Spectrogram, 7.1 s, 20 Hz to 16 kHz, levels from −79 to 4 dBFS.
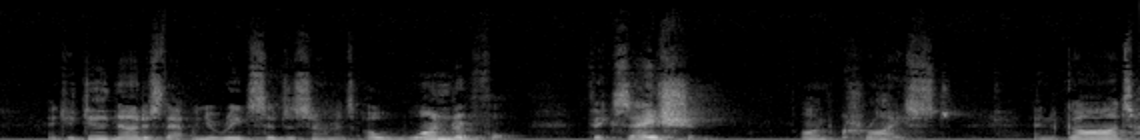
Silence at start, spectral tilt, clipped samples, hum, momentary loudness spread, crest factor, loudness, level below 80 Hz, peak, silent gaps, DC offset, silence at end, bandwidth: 0 s; -4.5 dB/octave; under 0.1%; none; 22 LU; 22 dB; -30 LUFS; -46 dBFS; -8 dBFS; none; under 0.1%; 0 s; 15 kHz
